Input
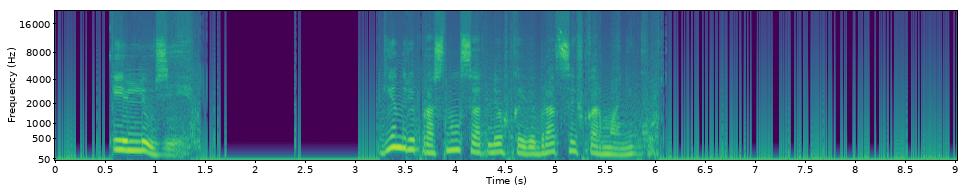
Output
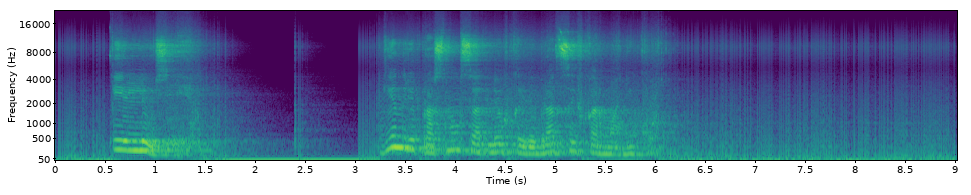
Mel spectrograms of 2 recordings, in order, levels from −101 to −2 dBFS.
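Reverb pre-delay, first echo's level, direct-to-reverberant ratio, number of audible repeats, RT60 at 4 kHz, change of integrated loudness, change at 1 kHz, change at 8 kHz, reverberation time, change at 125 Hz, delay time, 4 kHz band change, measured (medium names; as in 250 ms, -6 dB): 7 ms, -11.0 dB, 4.5 dB, 1, 1.2 s, -4.5 dB, -7.5 dB, -1.5 dB, 1.9 s, -6.5 dB, 72 ms, -12.5 dB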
